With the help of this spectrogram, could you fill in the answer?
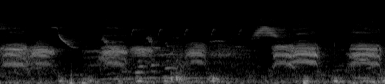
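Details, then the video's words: Crows squabbling over a chapati among a large flock: quick harsh caws in clusters, overlapping voices, a thin descending squeal and higher chirps mixed in. "1 vs 50 crow || crows biggest fight || crow eating chappiti || crows sound"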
